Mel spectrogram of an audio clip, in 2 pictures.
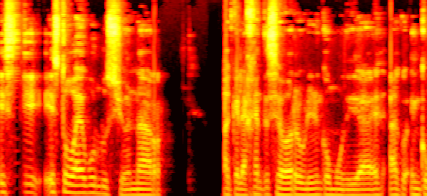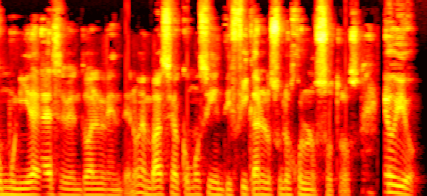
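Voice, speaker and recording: A man's voice: medium pitch, creaky. A man speaking as a returning podcast guest, explaining his views and often checking in with a questioning tag. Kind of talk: casual chat.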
